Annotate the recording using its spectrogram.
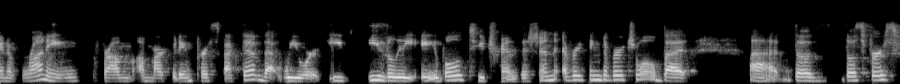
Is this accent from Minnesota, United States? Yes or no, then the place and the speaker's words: yes; Minnesota, United States; I'm from Minnesota, hockey game. You know, hockey's a big thing in our state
